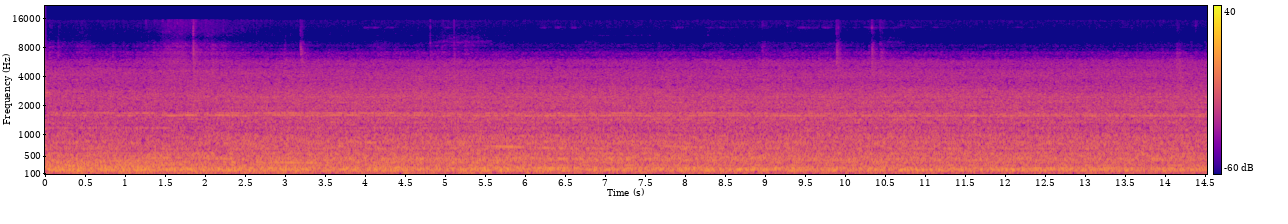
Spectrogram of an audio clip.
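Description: Steady interior noise of an RTD N Line electric commuter rail car: an even hum and rush of equipment and ventilation with a faint steady whine, without wheel clatter.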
